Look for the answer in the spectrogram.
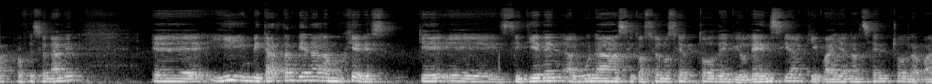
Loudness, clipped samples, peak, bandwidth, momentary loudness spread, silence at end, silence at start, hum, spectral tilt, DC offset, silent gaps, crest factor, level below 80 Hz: -15 LUFS; under 0.1%; 0 dBFS; 14 kHz; 7 LU; 0 s; 0 s; none; -7 dB/octave; under 0.1%; none; 14 dB; -44 dBFS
